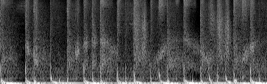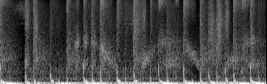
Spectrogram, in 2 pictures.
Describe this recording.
Made with Caustic OSX. Just a random drum loop. Can be used for dubstep.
